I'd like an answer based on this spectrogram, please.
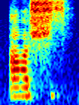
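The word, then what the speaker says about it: hache: ओ एफ जे H silent H is silent, but what is the name of this alphabet? आश.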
